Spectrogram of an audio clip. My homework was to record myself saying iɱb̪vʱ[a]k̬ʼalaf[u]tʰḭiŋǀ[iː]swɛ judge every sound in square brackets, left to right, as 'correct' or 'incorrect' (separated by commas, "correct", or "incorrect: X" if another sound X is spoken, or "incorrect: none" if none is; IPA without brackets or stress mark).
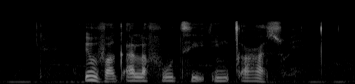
correct, correct, incorrect: aː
